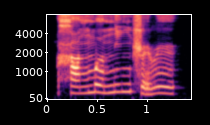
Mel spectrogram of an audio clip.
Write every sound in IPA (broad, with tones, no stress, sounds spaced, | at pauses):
x ɑ˨˦ ŋ m ɤ˥˨ n̪ i˦ ŋ ʂ ɻ̩˨˩ ɻ ɻ̩˥˨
